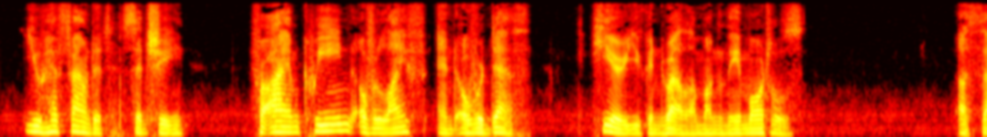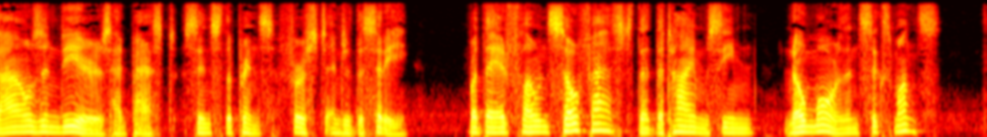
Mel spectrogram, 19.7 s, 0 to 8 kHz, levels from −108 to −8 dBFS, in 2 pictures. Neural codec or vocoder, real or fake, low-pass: none; real; 7.2 kHz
